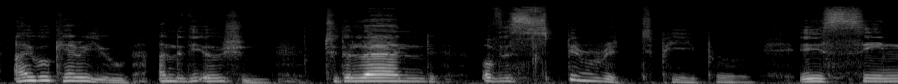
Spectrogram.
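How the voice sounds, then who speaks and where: A man's put-on character voice, fairly high in pitch, at a fairly slow pace with long, frequent pauses. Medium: read story. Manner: calm, kind.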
